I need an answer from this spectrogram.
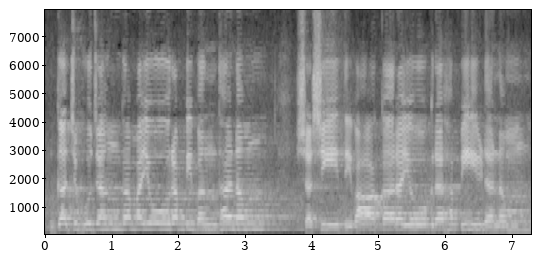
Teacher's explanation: पहले यह छंद द्रुत चलता है, उसके बाद इसका उच्चारण विलंब से होता है, थोड़ा सा धीमी गति से होता है। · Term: द्रुत विलंबित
